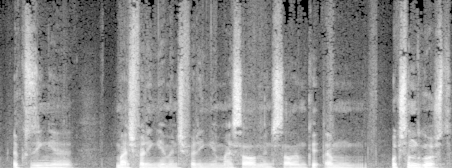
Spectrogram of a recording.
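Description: A man is speaking. His pitch sits fairly low. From Coimbra, Portugal. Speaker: chef. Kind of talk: casual chat. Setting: studio.

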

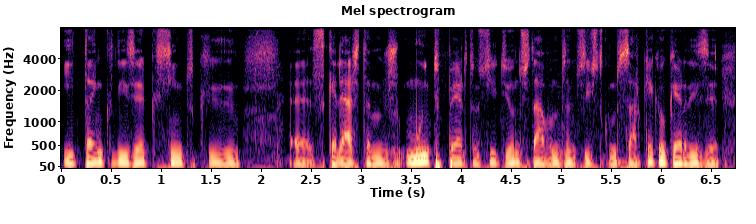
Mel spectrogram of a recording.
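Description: A dark, mellow tone at a fairly quick pace, with fairly even intonation. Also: man. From Portugal, Porto. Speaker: radio host. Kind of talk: radio panel discussion. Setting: remote, each from home.

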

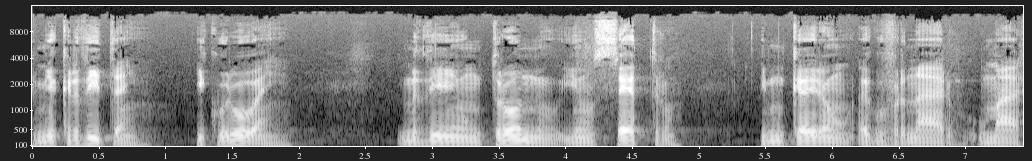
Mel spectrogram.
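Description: The man talks at a very slow pace, with long, frequent pauses. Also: ordinary pitch variation. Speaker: poet. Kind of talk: casual spoken introduction before poems. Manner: halting, hesitant.

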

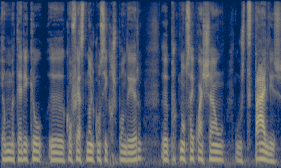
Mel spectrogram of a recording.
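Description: Recorded very cleanly against a silent background, a man with a normal speaking voice talks at a moderate pace in a fairly low pitch with fairly even intonation. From Portugal, Lisbon. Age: 50s. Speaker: lawyer and former government official. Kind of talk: interview.

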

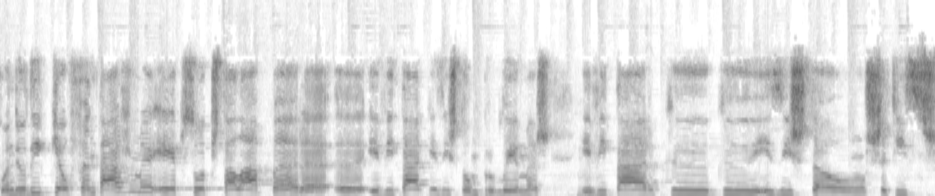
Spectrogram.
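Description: A woman talks at a fairly high pitch in an unremarkable speaking voice, with ordinary pitch variation. Her pace is fairly slow, yet she hardly pauses. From Portugal, Lisbon. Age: 30s. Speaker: film producer. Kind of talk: interview.

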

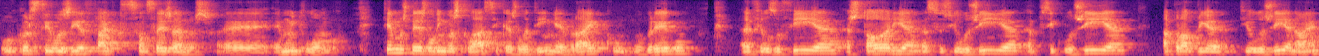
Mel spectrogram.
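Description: A man with an unremarkable speaking voice, fairly even intonation and a fairly slow pace. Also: fairly high pitch for a man. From Minho, Braga district, northern Portugal. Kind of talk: radio interview.

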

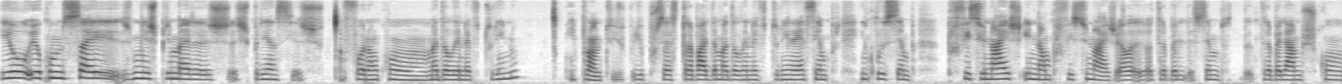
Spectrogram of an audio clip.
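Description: Over a very clean recording with a silent background, a woman at medium pitch speaks at a moderate pace with ordinary pitch variation and a plain, everyday voice. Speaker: cellist and singer. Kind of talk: radio interview.

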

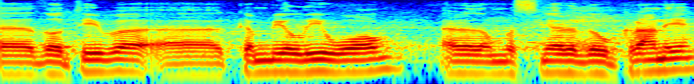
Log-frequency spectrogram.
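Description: A man speaks over noticeable background noise. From Portugal. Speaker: restaurant and gym owner. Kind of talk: interview.

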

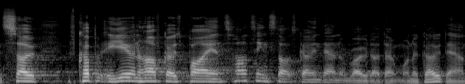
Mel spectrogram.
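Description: Someone male speaks at a moderate pace with very wide pitch swings. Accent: English. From England. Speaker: baker. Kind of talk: interview.

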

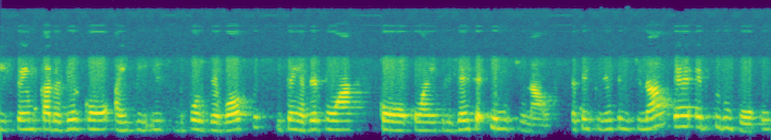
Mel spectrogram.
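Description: A woman at medium pitch, moderate pace and fairly even intonation. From São Tomé and Príncipe. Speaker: author and UN staff member. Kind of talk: radio interview. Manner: halting.

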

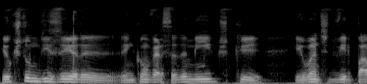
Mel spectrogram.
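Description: A man talks in a normal speaking voice. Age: 40s. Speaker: local politician. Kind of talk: interview.

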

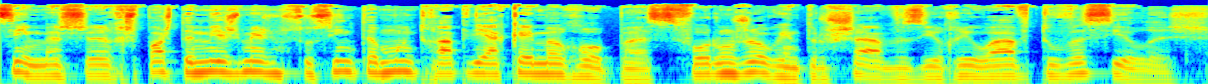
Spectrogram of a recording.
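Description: With a European Portuguese accent, a man talks at a fairly quick pace and medium pitch, with ordinary pitch variation and hardly any pauses. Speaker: radio host. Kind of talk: radio interview.

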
